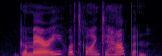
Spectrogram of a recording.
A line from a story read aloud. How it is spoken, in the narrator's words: Jane said nervously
